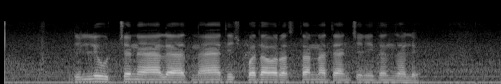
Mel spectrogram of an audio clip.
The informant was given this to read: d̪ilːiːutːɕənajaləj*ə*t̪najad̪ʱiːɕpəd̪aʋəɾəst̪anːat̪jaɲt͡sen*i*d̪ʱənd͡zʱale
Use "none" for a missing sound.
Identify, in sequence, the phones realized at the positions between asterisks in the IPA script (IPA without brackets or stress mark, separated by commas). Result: a, i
